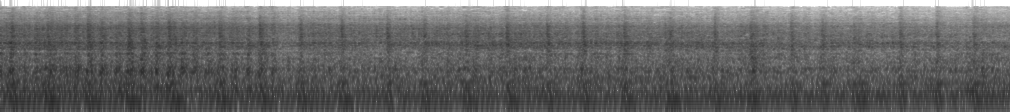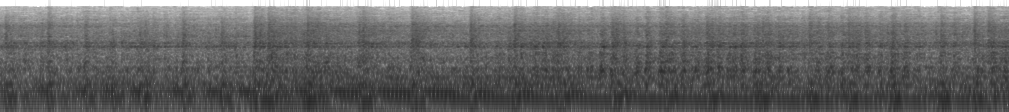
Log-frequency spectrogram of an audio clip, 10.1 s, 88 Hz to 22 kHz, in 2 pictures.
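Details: Voskhod 3M two-stroke: a rough idle with a dull, uneven bottom-end knock two or three times a second, also loud at high revs in 3rd-4th. It started after accelerating in 4th and closing the throttle. Piston looks clean, rings new, compression and timing fine; owner suspects crankshaft.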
